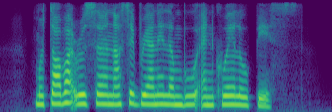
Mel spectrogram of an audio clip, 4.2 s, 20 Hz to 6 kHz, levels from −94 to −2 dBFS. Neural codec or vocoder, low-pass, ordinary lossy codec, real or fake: codec, 16 kHz, 1 kbps, X-Codec, WavLM features, trained on Multilingual LibriSpeech; 5.4 kHz; none; fake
